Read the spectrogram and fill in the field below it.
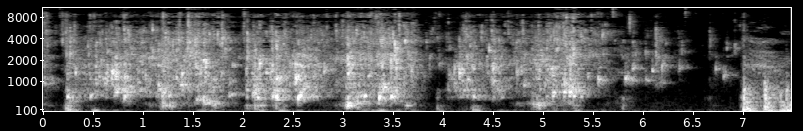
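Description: Running water rinses a razor during a wet shave with a mentholated soap, a steady broadband splash that flows continuously for several seconds, pauses briefly, then returns loud and close.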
